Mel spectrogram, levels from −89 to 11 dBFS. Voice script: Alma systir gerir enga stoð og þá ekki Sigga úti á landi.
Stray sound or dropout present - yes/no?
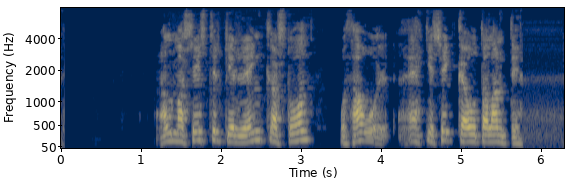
no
